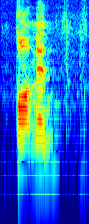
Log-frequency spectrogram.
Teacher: a sílaba tônica tá no comen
